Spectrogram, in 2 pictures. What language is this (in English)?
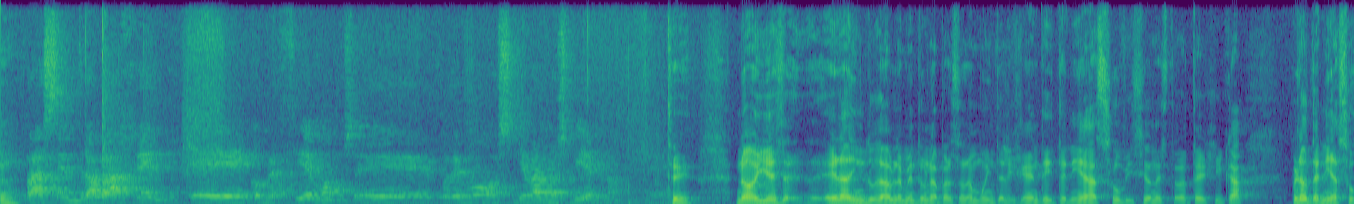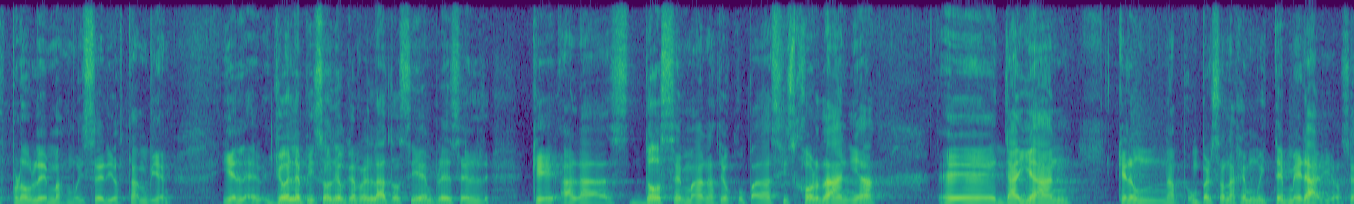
Spanish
